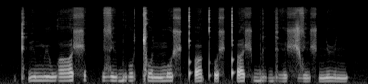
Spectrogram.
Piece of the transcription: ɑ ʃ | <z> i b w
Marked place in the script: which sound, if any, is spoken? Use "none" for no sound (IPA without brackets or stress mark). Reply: z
